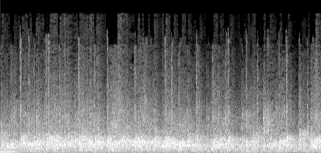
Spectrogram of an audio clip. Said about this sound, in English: I want us to clap again for Mrs. Bola Ray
